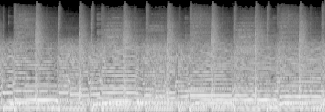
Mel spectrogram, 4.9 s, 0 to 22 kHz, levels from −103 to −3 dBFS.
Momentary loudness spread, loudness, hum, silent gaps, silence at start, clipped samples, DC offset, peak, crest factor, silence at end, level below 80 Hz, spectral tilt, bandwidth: 2 LU; -13 LUFS; none; none; 0 s; under 0.1%; under 0.1%; 0 dBFS; 12 dB; 0 s; -26 dBFS; -5.5 dB/octave; 19.5 kHz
